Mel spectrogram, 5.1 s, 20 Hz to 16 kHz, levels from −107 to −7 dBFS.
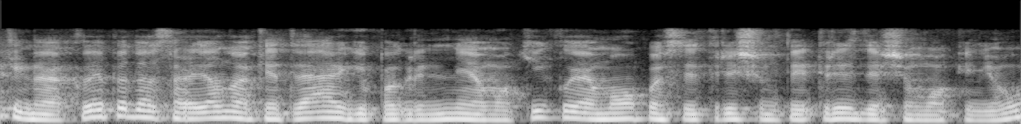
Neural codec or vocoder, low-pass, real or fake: codec, 16 kHz, 4 kbps, FunCodec, trained on Chinese and English, 50 frames a second; 7.2 kHz; fake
